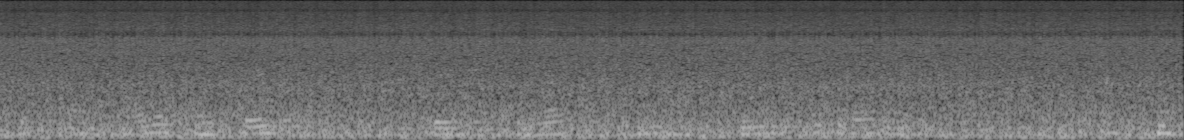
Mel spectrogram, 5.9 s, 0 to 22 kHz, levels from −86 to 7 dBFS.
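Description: Echo with no canceller runs throughout this speech recording: every phrase returns roughly 150 ms later as a thinner copy about 13 dB down. The far end's loudspeaker is feeding its microphone, and nothing subtracts that leak before it travels back.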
